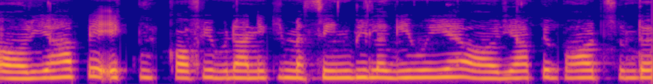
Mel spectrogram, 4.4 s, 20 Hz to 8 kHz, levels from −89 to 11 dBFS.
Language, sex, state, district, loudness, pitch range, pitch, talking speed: Hindi, female, Punjab, Kapurthala, -14 LUFS, 245-260 Hz, 255 Hz, 235 wpm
